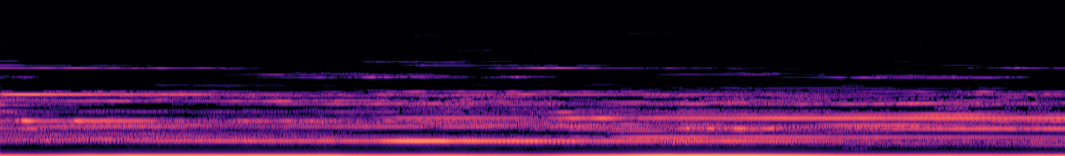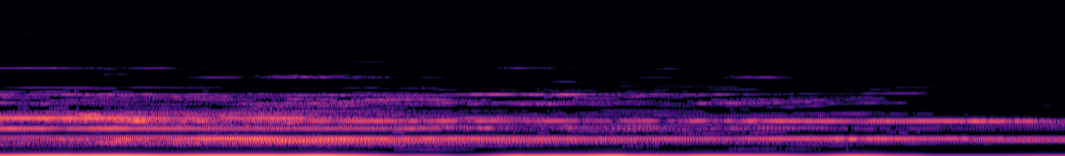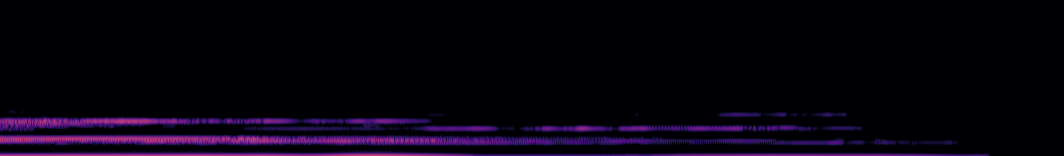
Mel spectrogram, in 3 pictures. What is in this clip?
A friend was travelling, stayed over, and brought a battered clarinet (they play saxophone usually)- I sampled, separated a few overtones, and put them back together.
